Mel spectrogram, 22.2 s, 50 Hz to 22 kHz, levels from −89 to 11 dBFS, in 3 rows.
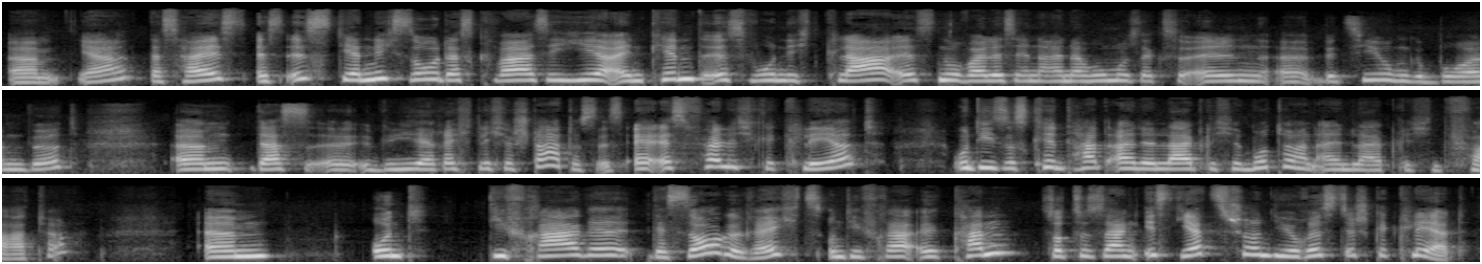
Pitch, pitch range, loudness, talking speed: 255 Hz, 235-280 Hz, -19 LUFS, 185 wpm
